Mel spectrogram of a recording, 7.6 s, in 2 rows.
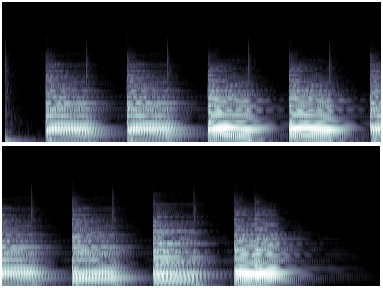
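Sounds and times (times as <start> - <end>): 
piano: 0.4 - 7.4.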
